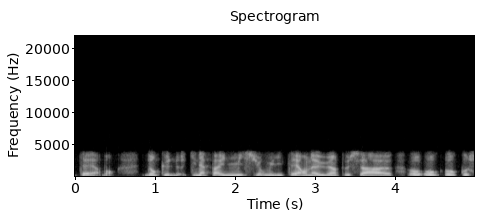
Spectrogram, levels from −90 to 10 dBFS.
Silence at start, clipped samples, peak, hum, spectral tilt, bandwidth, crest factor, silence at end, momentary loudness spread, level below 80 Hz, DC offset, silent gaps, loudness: 0.05 s; under 0.1%; -2 dBFS; none; -10 dB/octave; 4.1 kHz; 18 dB; 0 s; 9 LU; -58 dBFS; under 0.1%; none; -20 LUFS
